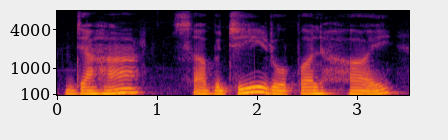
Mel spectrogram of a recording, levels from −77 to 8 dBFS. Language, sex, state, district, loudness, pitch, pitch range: Maithili, male, Bihar, Samastipur, -13 LUFS, 115 Hz, 110-140 Hz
